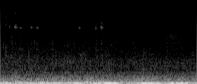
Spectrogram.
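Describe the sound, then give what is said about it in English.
Low engine and road rumble inside a Jeep while driving, a steady, heavy drone with no talking. “I am, of course, driving my Jeep.”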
